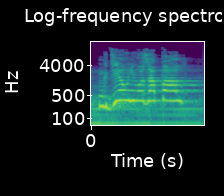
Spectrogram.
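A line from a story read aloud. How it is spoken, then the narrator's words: Shouted. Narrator (Russian): И один из них крикнул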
